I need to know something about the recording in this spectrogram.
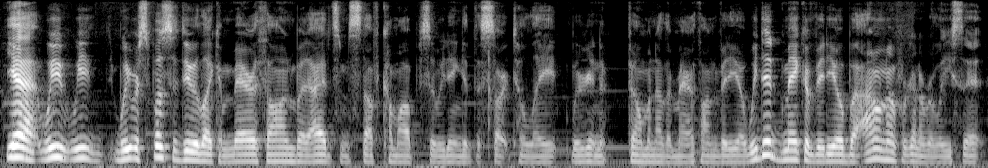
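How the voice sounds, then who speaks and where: A man's voice: mid-range voice, fast, few pauses. Male podcast co-host. Everyday mid-range voice, informal back-and-forth chat. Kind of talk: casual banter.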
